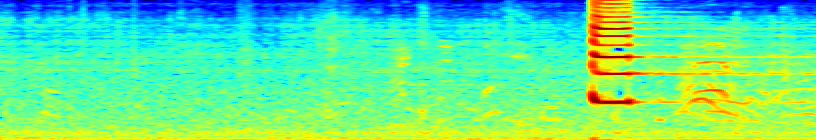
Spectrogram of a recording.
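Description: A single short, loud air-horn blast about three seconds in. It is the signal for the children to rotate to the next sports station.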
